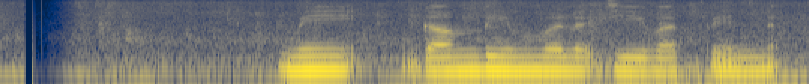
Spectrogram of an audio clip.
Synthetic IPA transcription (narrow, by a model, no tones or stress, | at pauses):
meːɡambimʋələd͡ʒiːʋat̪ʋḛnːə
